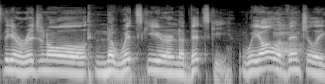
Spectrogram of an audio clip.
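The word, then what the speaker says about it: Nowitzki: It was Noitzky. Waggler. It's the German V. The W. German W is a V is how we pronounce a Vitzki.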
